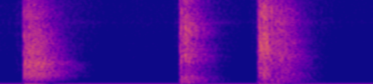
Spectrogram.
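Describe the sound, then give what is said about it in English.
Three loud, sharp hand claps, irregularly spaced with a longer gap after the first, each snapping and fading quickly. No voices or cheering are audible. “Stand up and clap and cheer around.”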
